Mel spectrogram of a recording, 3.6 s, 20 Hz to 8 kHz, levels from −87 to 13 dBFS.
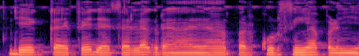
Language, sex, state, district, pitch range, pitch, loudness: Hindi, male, Uttar Pradesh, Lucknow, 110-120 Hz, 115 Hz, -15 LUFS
